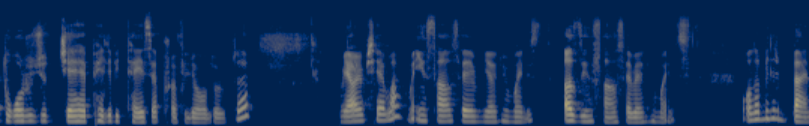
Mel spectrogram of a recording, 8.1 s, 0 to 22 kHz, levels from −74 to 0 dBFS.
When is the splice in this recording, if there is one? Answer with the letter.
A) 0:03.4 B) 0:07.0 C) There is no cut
A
